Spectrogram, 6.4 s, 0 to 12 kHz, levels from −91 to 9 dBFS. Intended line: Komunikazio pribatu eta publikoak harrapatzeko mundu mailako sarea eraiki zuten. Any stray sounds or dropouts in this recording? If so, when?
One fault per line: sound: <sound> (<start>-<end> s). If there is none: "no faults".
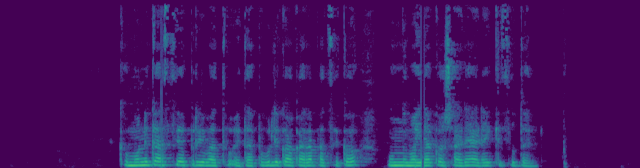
sound: dropout (4.2-4.2 s)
